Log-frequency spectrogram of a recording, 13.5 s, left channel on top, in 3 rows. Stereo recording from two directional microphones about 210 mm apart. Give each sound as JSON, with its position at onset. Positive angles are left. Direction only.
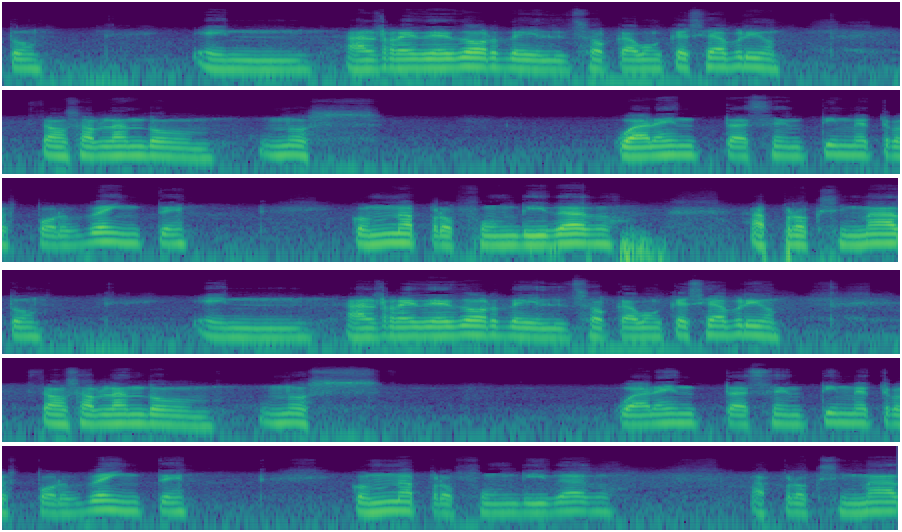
{"t": 0.9, "sound": "a man's voice", "side_deg": 15}
{"t": 7.5, "sound": "a man's voice", "side_deg": 15}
